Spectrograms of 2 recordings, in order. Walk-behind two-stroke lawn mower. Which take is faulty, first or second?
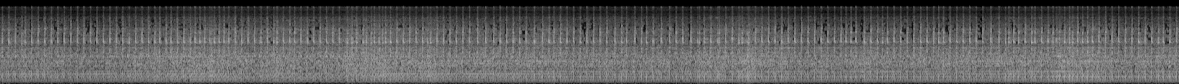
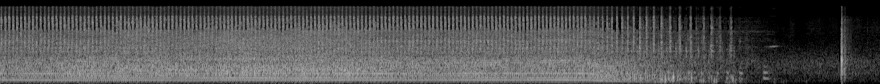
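first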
